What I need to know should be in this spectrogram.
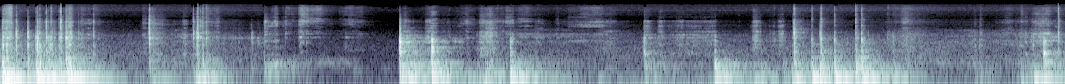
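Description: Wooden boards knock and scrape against a table.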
